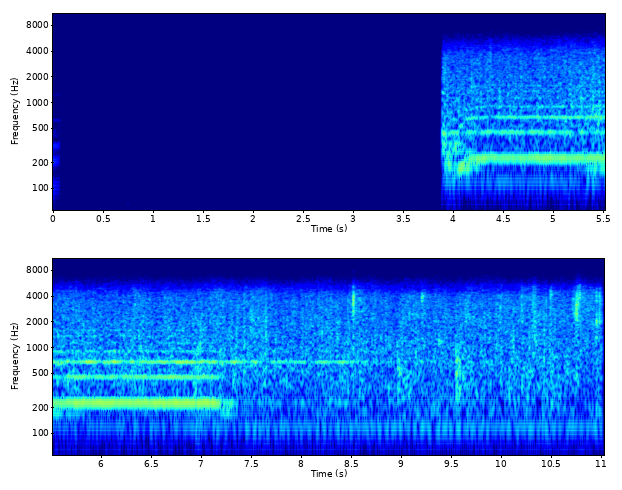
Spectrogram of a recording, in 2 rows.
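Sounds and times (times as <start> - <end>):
long horn blast: 3.9 - 9.0.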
